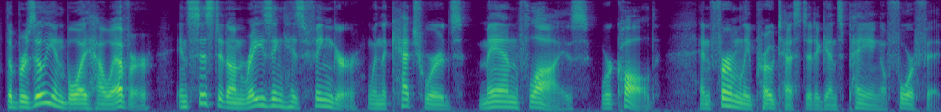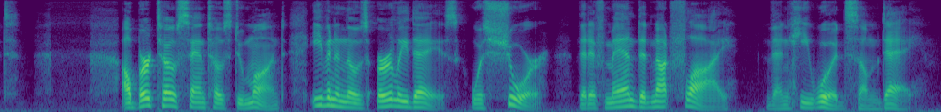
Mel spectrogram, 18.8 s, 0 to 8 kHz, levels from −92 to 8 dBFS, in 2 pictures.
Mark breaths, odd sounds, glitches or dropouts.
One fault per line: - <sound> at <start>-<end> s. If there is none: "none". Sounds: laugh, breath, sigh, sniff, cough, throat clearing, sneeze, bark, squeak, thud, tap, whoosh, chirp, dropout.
none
